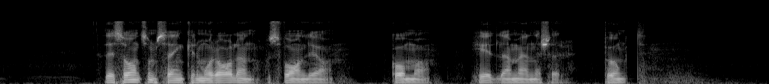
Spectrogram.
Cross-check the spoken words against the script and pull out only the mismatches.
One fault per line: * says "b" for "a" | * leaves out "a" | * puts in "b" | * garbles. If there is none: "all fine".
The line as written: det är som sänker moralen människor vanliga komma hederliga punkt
* puts in "sånt"
* says "hos" for "människor"
* puts in "människor"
